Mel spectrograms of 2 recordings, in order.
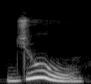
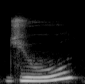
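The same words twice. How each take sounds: First: The syllable has a falling tone. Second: The syllable has a rising tone. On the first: "ton descendant" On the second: "ton montant"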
